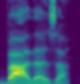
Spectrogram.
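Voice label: "badas", female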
